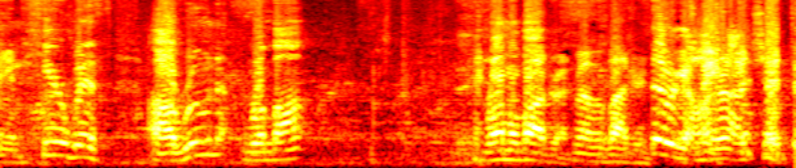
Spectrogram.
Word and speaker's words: Ramabadran: Ramabadran. There we go. I checked on it. Yeah.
